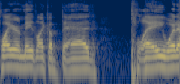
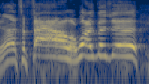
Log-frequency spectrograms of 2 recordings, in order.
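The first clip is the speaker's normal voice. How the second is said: mock parent yelling; 8 semitones higher than usual. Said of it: "yelling the whole game".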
